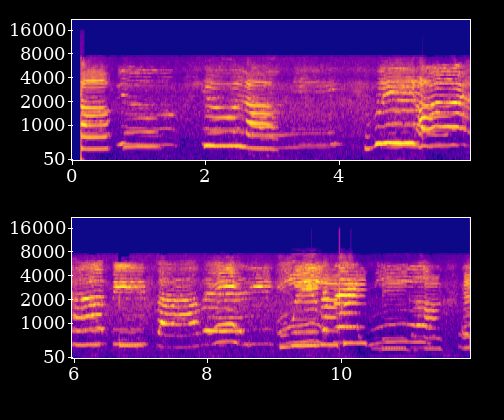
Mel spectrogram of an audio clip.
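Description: A child singing without accompaniment, a high voice holding and sliding between notes in short phrases.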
